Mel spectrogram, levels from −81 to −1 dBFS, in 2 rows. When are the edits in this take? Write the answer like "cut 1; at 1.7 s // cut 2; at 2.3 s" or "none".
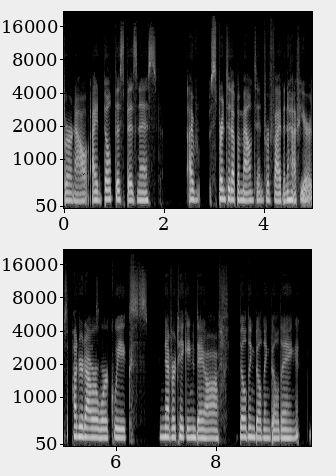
cut 1; at 2.4 s // cut 2; at 5.0 s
